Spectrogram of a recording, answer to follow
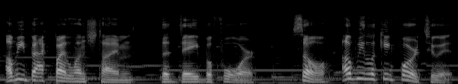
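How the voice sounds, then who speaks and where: A man reading the lines of a calm young male leader in a game, relaxed and friendly. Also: medium pitch, moderate pace, faint music behind. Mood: easygoing.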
